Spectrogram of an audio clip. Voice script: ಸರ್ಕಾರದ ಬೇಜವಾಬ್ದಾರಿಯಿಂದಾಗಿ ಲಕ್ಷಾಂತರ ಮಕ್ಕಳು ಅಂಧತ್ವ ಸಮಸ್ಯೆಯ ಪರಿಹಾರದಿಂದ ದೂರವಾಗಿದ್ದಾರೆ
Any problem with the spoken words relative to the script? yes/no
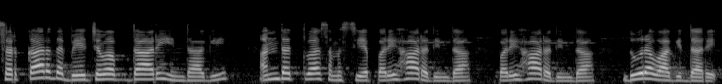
yes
